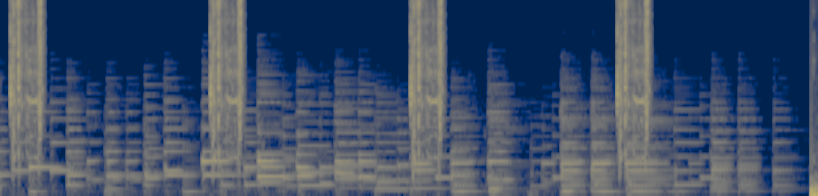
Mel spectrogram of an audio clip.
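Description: Background music, a melody of short notes, with a camera shutter click four times, about every two seconds.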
